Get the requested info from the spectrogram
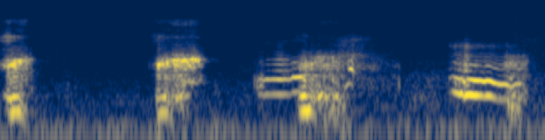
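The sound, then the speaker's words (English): Someone loudly hocks up a loogie to spit into a glass of juice: two harsh, raspy throat-clearing bursts followed by longer gurgling, voiced hawking sounds, with no other talk. “I got a big loogie and I spit it right in your juice.”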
